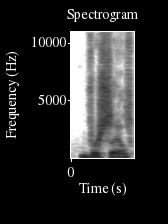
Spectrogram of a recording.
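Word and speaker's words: Versailles: rich people live then you can pronounce the name of your city any way you want to pronounce it but I'm in versales Kentucky and I'm trying to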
